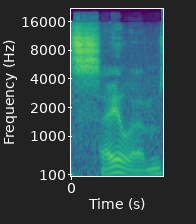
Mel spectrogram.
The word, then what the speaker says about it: Salem: How it's pronounced? Salem. Salem. I would say Salem.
